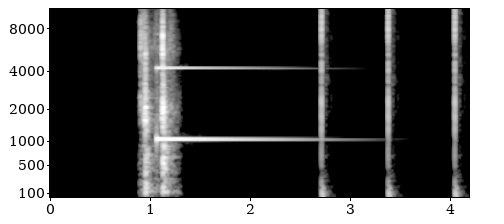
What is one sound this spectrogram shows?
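A bright electronic chime rings once and slowly fades.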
